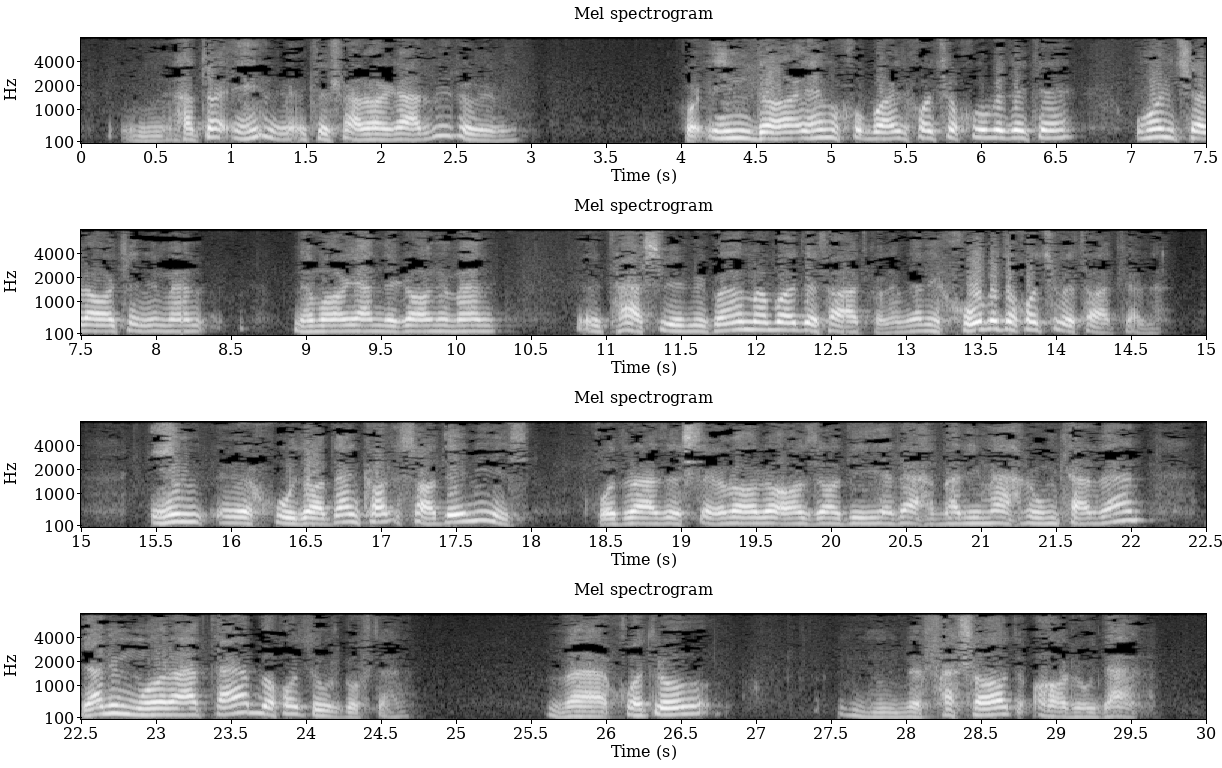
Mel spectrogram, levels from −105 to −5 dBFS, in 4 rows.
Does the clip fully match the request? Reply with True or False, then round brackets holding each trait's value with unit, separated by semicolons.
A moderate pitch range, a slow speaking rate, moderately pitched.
True (4.7 semitones; 125 wpm; 175 Hz)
